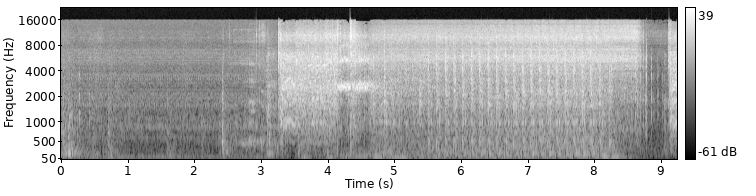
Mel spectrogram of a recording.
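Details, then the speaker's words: 1969 Plymouth Fury 383 V8 first start after a Mopar points-to-electronic ignition conversion, with timing possibly off; it cranks, catches, then a fast even ticking clatter, which the owner suspects came from the distributor-driven oil pump priming before oil pressure returned. "Good. I think that noise was the fact that the oil pump is hooked to the distributor and she had to prime or step up or whatever."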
